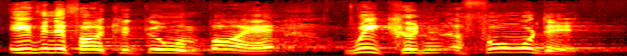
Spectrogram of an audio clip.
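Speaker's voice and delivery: loud, high-pitched exasperated objection; indignant protest. Retold or imitated. Disciples telling Jesus they cannot afford food, indignant protest. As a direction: protest hard, as an acted-out disciple.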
